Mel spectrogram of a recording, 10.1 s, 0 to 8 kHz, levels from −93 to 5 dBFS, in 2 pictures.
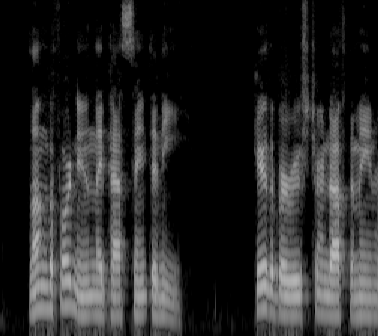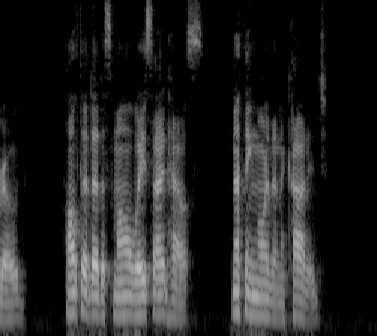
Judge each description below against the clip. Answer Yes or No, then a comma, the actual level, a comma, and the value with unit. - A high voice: No, low, 120 Hz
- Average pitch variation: No, narrow, 1.7 semitones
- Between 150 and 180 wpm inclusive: Yes, average, 155 wpm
